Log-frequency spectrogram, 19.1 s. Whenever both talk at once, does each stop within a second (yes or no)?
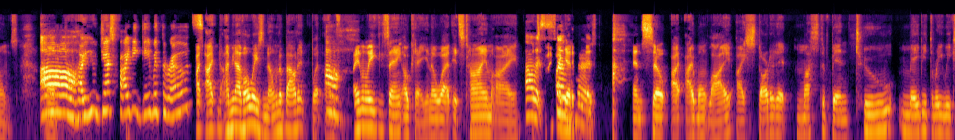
no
